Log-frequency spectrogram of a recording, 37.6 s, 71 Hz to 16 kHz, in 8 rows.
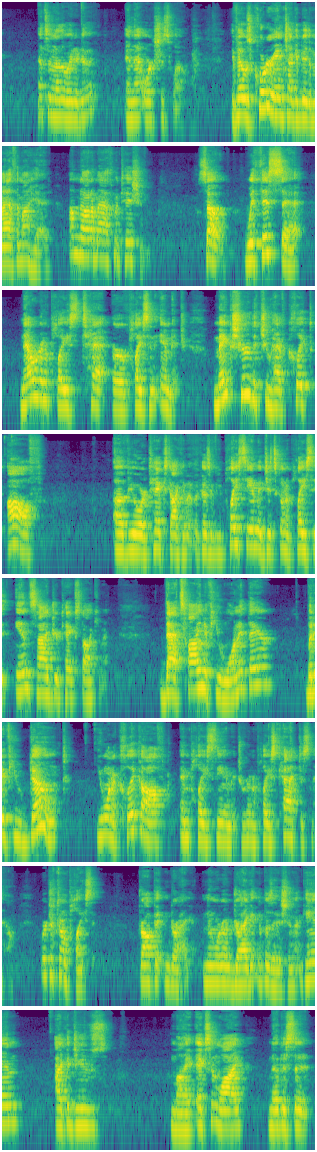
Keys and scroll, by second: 25.6 super+d.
